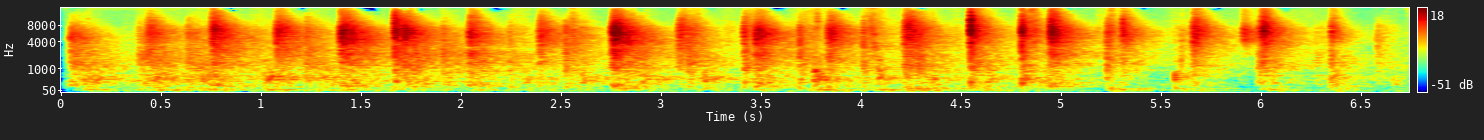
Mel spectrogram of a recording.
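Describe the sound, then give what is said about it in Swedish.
Rapid, steady footsteps thump up the stairs of a lighthouse toward its lantern, each step a sharp impact in a quick running rhythm, continuing without pause and with no voices. “Han springer ända upp till fyrens lykta.”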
